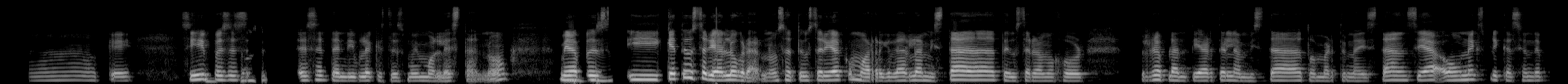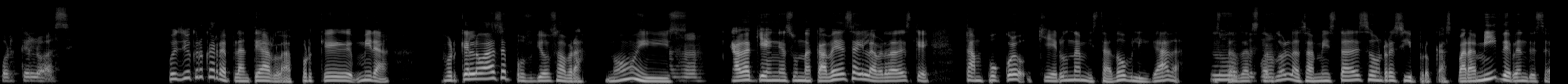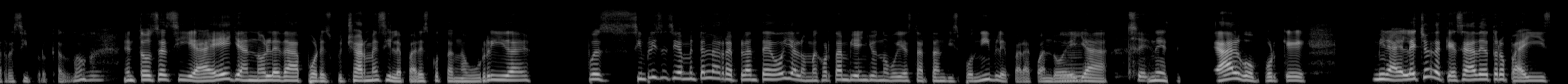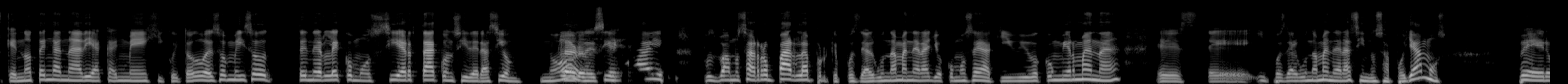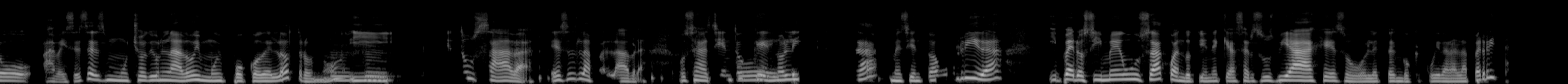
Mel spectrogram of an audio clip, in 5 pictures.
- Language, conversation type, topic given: Spanish, advice, ¿Cómo puedo hablar con un amigo que me ignora?
- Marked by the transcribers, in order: other noise; other background noise; tapping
